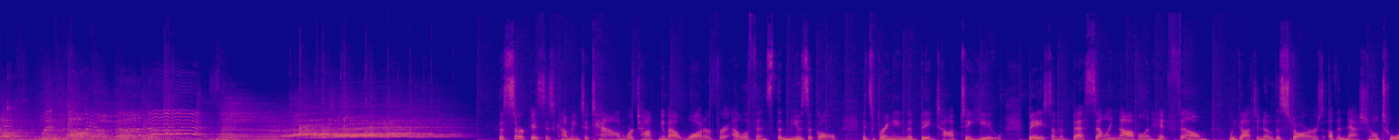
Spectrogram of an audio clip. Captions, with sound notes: With all your colors [cheering] The circus is coming to town. We're talking about "Water for Elephants," the musical. It's bringing the big top to you. Based on the best-selling novel and hit film, we got to know the stars of the national tour.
